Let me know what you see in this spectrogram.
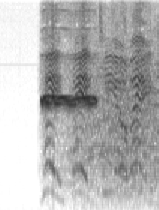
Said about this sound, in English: What's that about? Oh, the TOA cheer. TOA? You know, Tennessee Orthopedic Alliance. Why are they cheering for them?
